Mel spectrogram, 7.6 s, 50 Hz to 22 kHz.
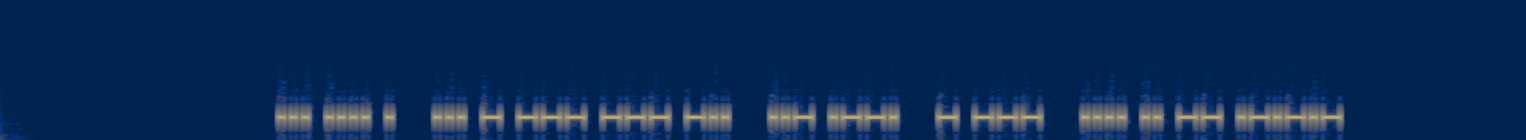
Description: Morse code, heard as a keyed tone, about 40 wpm, 700 Hz. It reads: SHE STOOD UP TO HIM.
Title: Sentences from Top 1000 Words - Review Part 2 - 40wpm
